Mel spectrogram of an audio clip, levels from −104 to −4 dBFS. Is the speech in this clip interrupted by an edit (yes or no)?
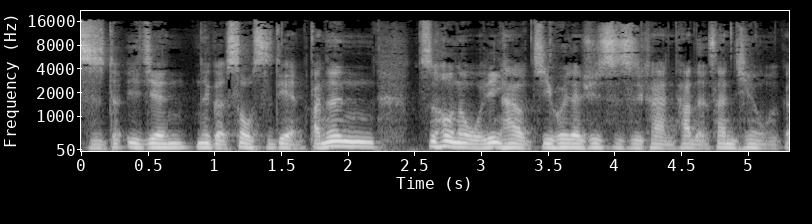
yes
